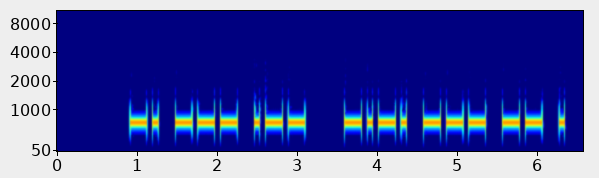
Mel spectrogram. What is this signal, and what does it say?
Morse code, heard as a keyed tone, about 17 wpm, 700 Hz. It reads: NOW COME
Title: Sentences from Top 200 Words and Abbreviations 17wpm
